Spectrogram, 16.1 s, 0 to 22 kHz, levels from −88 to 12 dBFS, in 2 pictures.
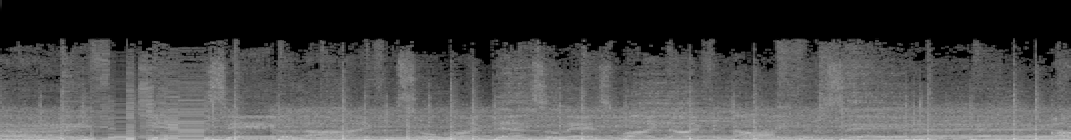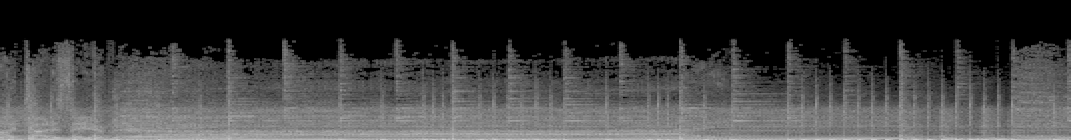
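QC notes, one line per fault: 0.68–1.60 s, robotic sound from repeated short buffers: fresh audio was likely arriving too slowly, so playback kept looping the last fragment of roughly 15 ms instead of the real material, which was skipped for most of this stretch. Those identical repeats impose a fixed periodicity, heard as a rigid metallic buzz near 66.8 Hz, while the overall shape of the sound still loosely comes through.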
